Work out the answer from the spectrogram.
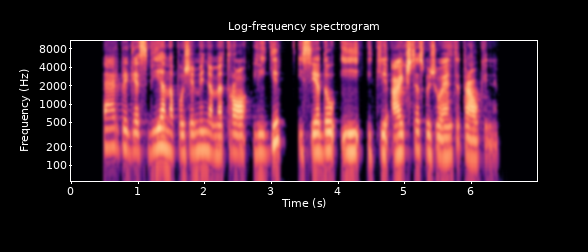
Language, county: Lithuanian, Vilnius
